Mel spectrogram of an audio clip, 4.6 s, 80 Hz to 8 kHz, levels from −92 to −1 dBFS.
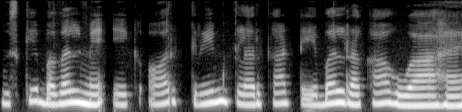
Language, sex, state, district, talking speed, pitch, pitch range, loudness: Hindi, female, Jharkhand, Garhwa, 155 wpm, 240 Hz, 225-260 Hz, -12 LUFS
